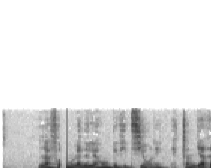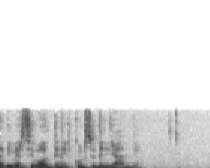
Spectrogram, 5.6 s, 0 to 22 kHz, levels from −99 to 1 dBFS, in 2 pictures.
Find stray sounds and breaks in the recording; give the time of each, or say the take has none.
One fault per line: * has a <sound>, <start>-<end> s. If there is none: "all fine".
* has a dropout, 0.8-0.9 s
